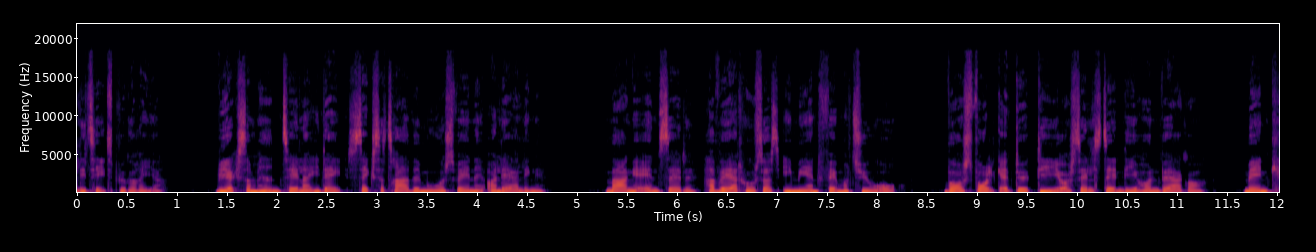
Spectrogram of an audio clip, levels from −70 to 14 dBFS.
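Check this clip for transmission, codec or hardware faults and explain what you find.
No faults were found.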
